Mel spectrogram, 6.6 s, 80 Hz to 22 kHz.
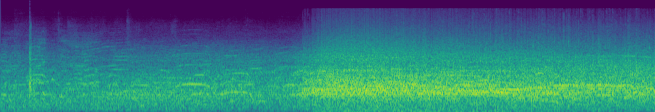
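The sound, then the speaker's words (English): A large spring training baseball crowd at Salt River Fields, Arizona, in March 2017, watching the Chicago Cubs play the Arizona Diamondbacks, murmurs and chatters, then about halfway through erupts into a loud, sustained cheer that roars on steadily until the end. “The flood of people who come to see baseball in Arizona crests in March, which was when this crowd saw the then-defending world champion Chicago Cubs play the hometown Diamondbacks at Salt River Fields in 2017.”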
